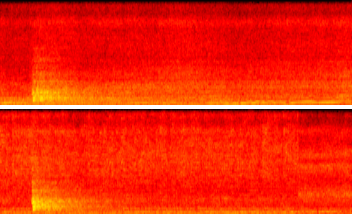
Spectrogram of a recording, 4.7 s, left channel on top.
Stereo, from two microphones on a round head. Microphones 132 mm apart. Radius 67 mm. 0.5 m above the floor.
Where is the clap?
80° right, 6.5 m.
